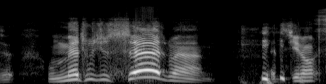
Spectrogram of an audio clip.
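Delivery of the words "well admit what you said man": loud, slow, drawn-out belting with big pitch swoops. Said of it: "that tone has, some, I've not quite heard before the way he's".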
